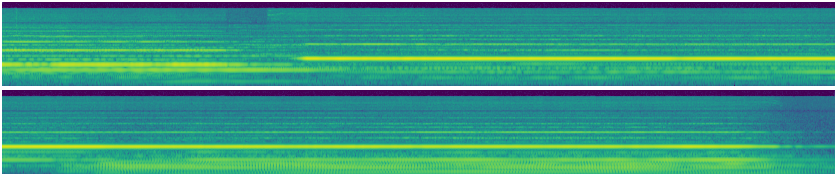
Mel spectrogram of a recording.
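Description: Small amateur orchestra of strings and woodwinds holding a long sustained chord, with low strings joining about two-thirds of the way through. The chord is cut off together at the very end and rings away in the hall.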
